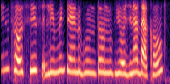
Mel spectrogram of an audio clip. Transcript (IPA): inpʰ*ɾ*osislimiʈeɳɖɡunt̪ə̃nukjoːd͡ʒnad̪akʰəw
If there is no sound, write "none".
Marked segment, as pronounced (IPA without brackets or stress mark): ɾ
